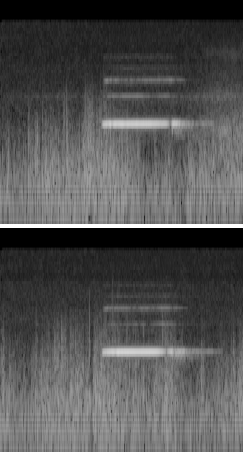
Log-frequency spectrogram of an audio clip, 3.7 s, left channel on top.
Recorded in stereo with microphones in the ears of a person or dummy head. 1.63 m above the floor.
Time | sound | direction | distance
1.5 | a flute | 5° right (ahead or behind) | 6 m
